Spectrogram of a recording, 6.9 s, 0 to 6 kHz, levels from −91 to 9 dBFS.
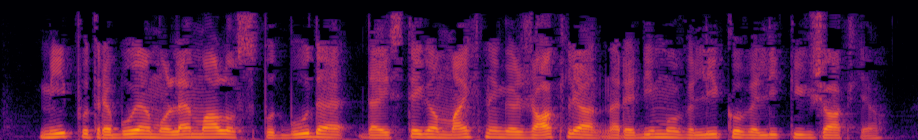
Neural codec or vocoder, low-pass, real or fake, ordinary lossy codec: none; 5.4 kHz; real; MP3, 24 kbps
